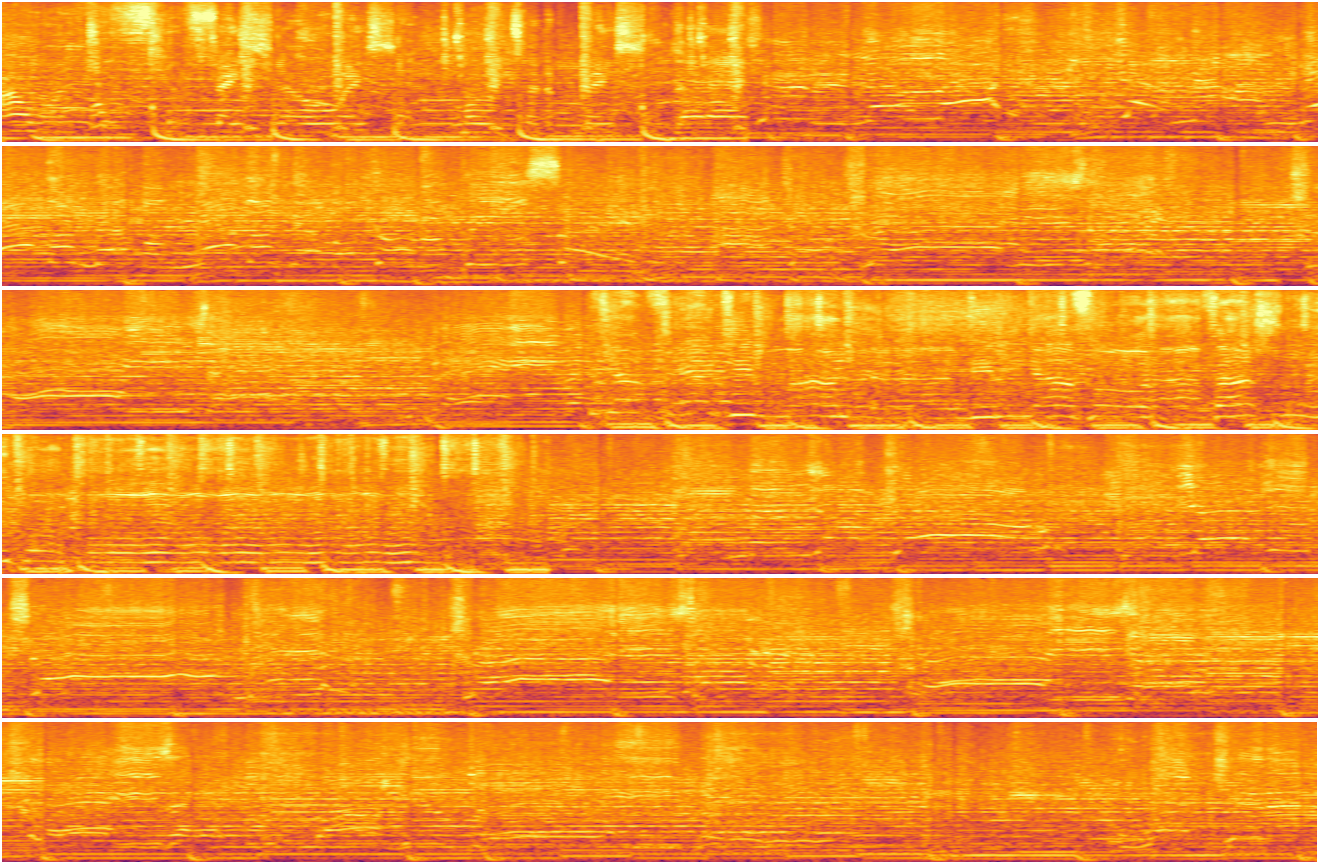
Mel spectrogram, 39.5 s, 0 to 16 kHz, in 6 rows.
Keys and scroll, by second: 4.3 Page_Down, 23.1 Page_Down.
